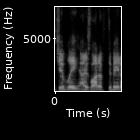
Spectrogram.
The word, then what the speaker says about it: Ghibli: uh or Studio Ghibli he says a Ghibli you know the correct pronounce is Ghibli there's a lot of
